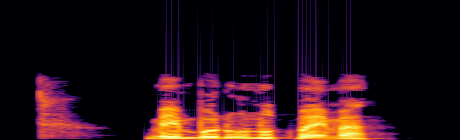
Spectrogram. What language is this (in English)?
Uzbek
